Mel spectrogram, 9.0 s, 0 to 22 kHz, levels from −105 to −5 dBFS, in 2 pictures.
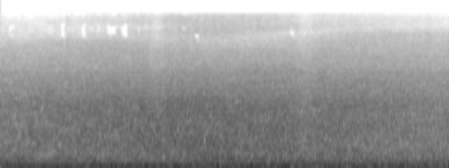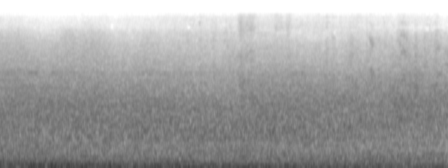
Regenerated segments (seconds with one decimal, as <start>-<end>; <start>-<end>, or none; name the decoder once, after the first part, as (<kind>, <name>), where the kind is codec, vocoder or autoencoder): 0.5-1.6 (vocoder, Vocos); 2.3-2.8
